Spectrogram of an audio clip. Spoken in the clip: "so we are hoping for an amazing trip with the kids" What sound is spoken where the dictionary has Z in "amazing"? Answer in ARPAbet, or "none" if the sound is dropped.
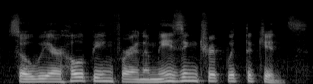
Z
